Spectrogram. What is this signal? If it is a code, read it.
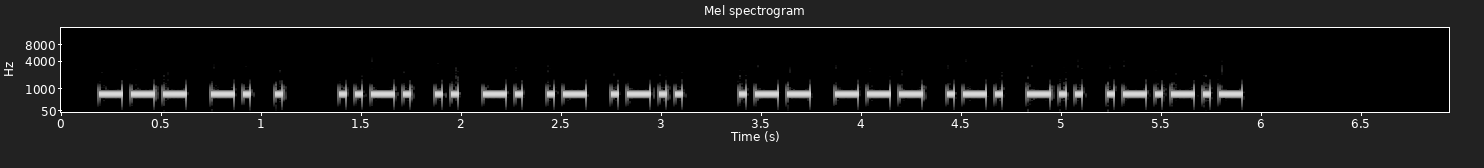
Morse code, heard as a keyed tone, about 32 wpm, 700 Hz. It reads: ONE FINAL WORD.
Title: Sentences from Top 1000 Words - Review Part 2 - 30wpm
